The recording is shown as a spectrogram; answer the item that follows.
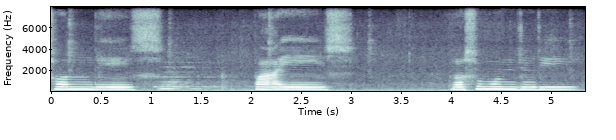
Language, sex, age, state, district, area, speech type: Bengali, female, 45-60, West Bengal, Alipurduar, rural, spontaneous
